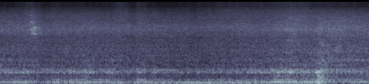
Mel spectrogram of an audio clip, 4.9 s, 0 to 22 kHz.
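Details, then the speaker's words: 1969 Chevrolet C-10 restomod V8 first fire-up after new wiring harness, hard to start, 45 psi oil pressure: rough uneven rumble with irregular popping that won't rev cleanly. "See, it's a little hard to start, but it's running. We got 45 lbs of oil pressure. There it goes. Popping. I'm going to rev it up a little bit. It don't really want to rev."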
